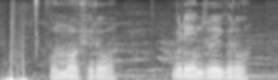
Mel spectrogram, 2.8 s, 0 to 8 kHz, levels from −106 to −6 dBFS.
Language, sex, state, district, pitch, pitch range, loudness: Rajasthani, male, Rajasthan, Churu, 100 Hz, 100-105 Hz, -16 LUFS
